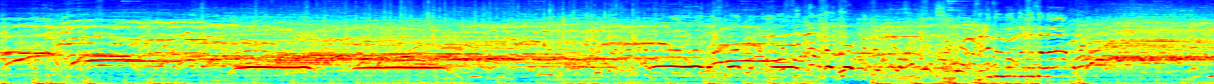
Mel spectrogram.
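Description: Loud music with a heavy beat plays over loudspeakers.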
